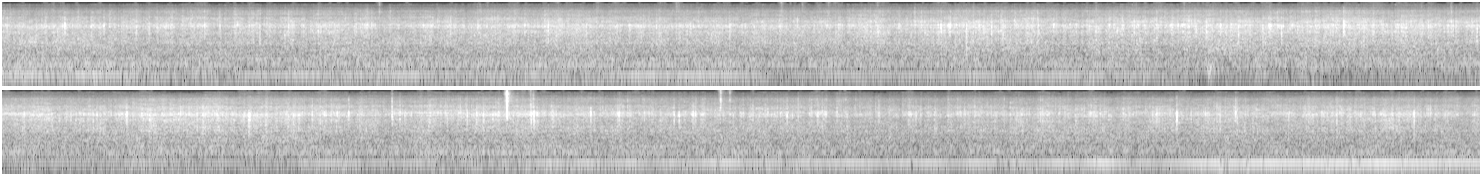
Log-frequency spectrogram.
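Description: Riding noise from a bicycle moving along a rail trail: wind on the microphone and rolling tyres, with a steady low hum that fades in the middle and comes back stronger near the end.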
